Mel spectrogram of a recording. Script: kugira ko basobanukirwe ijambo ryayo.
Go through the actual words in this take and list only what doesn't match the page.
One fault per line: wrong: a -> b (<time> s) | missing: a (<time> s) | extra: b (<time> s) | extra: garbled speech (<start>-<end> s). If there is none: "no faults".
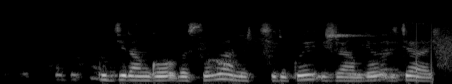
wrong: ko -> ngo (1.4 s)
